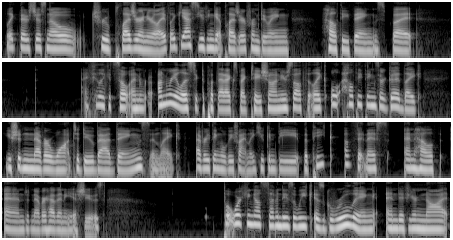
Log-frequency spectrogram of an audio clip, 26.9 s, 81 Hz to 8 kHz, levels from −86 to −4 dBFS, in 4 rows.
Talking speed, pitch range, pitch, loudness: 185 wpm, 160-195 Hz, 175 Hz, -29 LUFS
